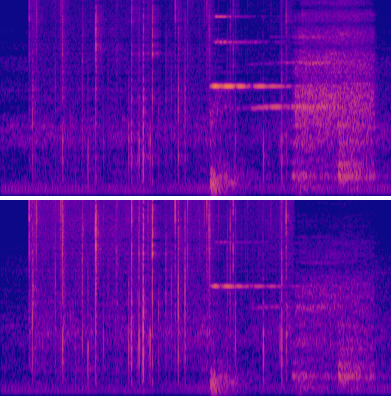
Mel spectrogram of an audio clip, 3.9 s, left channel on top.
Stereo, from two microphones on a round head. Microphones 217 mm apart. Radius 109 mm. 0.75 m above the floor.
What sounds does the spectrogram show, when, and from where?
0.3 s frying: 30° right (ahead or behind), 0.6 m
2.1 s a squeak: 65° left (ahead or behind), 1.5 m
